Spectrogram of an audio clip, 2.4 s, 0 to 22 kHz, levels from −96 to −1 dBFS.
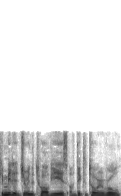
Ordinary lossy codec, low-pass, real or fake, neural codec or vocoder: MP3, 48 kbps; 7.2 kHz; real; none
